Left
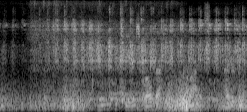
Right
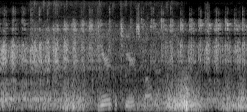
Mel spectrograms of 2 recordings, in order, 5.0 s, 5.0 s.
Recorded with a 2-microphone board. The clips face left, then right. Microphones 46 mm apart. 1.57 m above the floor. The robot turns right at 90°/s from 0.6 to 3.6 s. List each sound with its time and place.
0.0 s a lawn mower: 90° right; by 5.0 s straight behind
1.9 s a man speaking: 65° right; by 4.8 s 85° left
